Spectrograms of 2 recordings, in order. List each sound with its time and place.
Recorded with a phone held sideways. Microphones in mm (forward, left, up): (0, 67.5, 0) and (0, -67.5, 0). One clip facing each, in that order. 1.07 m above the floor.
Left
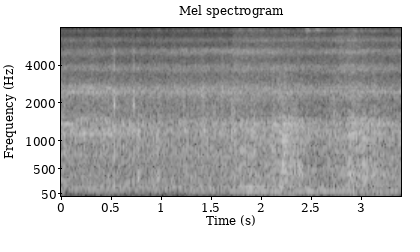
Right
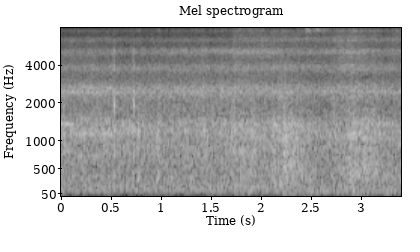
1.7 s footsteps: 60° left (ahead or behind), 7 m; by 3.4 s 55° left (ahead or behind), 8.5 m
